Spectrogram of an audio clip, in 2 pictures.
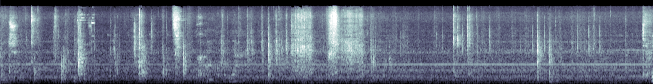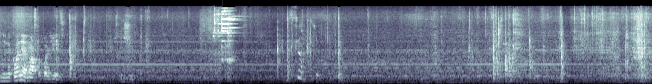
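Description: Metal parts clank and rattle as they are handled.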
